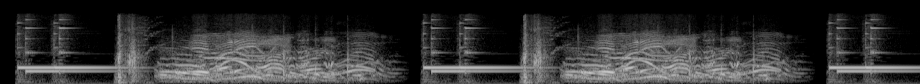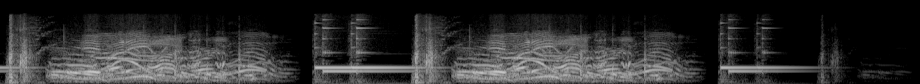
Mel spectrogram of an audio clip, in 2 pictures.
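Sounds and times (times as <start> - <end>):
doorbell: 0.2 - 1.3, 4.2 - 5.4, 8.3 - 9.4, 12.4 - 13.5, 16.4 - 17.5
laughter: 1.7 - 3.9, 5.7 - 8.0, 9.8 - 12.2, 13.8 - 16.2.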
